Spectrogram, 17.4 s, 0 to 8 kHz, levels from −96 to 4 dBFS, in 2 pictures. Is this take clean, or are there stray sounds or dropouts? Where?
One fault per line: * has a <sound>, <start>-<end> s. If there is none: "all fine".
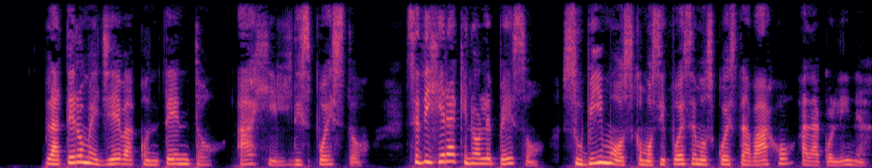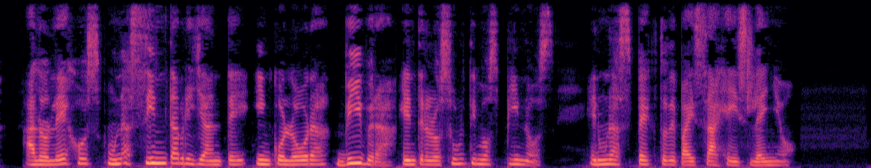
all fine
